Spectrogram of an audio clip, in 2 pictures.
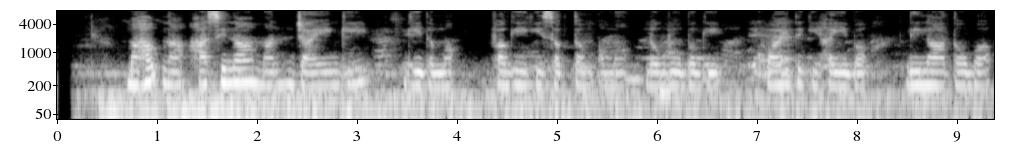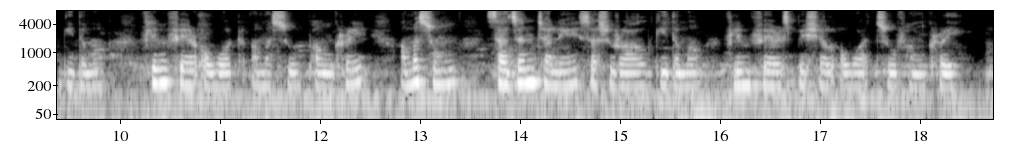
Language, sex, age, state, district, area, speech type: Manipuri, female, 30-45, Manipur, Chandel, rural, read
